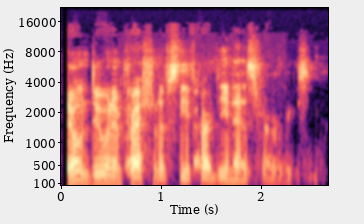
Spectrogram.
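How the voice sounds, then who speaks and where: A man's voice: mid-range voice, lively intonation, quick pace, gravelly, over a noisy crowd, low-quality recording. A man chatting casually as a participant in a film commentary.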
